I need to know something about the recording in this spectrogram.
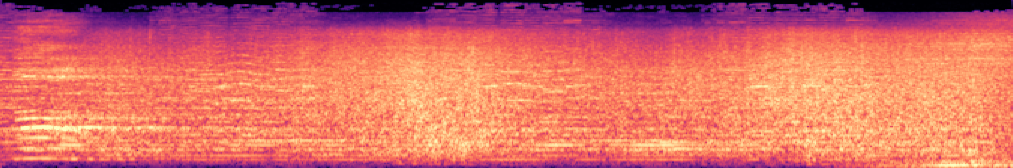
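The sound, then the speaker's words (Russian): A steady, rushing roar of sea surf fills the whole stretch, loud and continuous, with a faint droning hum running underneath and a low swell near the end. “Ступай-ка своей дорогой, волна.”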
